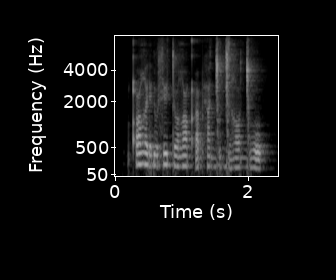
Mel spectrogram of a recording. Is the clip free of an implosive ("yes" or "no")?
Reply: no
